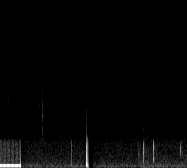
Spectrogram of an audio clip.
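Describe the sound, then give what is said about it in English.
A loud, steady telephone tone cuts off after a moment, followed by a sharp click and then a few short, quieter keypad beeps spaced unevenly over a faint background hiss, as one is pressed on the keypad. “Oh, no, you pressed one.”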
